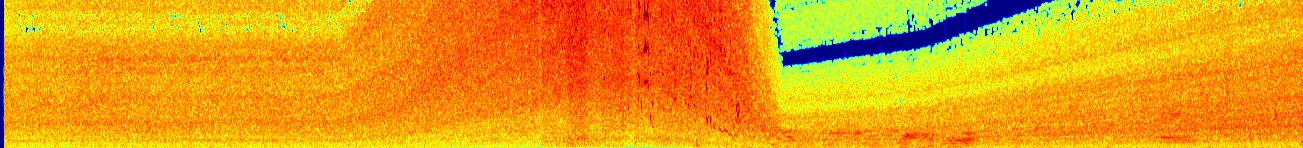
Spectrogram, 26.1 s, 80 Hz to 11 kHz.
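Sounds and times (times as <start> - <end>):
heavy rain hissing: 0.2 - 15.5, 18.3 - 26.0
low rumble: 13.6 - 26.0.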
